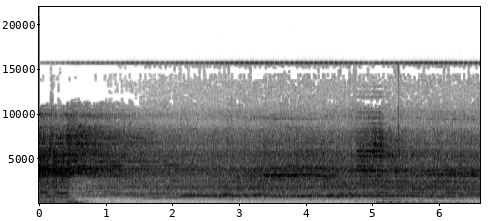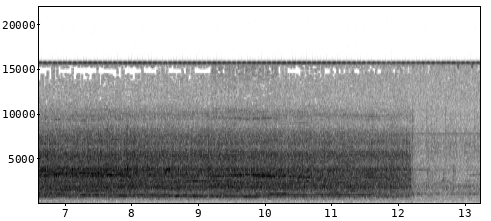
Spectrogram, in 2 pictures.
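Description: Loud rock music with guitars and drums plays through a television speaker.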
